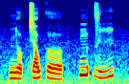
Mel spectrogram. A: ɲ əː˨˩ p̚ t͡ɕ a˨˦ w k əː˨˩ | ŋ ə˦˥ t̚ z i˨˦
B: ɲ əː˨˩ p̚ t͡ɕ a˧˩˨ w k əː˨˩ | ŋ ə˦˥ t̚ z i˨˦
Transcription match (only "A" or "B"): A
